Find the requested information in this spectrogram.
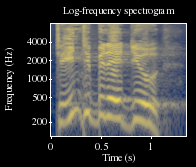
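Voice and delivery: loud, impassioned voice of God; loving proclamation. Acted. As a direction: proclaim it with full force. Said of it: "not the spirit or the tone".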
